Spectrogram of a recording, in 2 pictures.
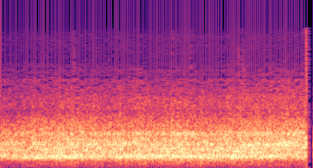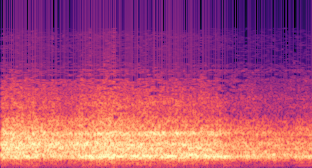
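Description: An elevated train (the L) thunders past the window in a loud, steady, rumbling roar that shakes the whole building, holding for several seconds, broken only by a momentary dropout midway, with no voices heard.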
